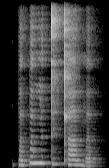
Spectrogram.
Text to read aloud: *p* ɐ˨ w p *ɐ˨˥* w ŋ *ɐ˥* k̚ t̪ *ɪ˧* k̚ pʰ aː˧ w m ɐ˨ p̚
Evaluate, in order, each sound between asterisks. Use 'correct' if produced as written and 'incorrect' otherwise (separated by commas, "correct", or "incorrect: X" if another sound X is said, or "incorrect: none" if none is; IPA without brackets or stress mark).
correct, incorrect: ɐ˥, correct, incorrect: ɪ˥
